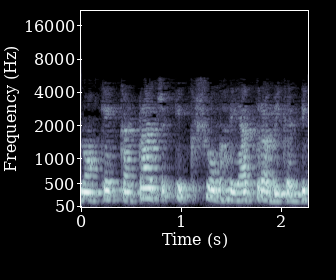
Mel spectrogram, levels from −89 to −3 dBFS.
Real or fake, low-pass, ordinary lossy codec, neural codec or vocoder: real; 5.4 kHz; none; none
